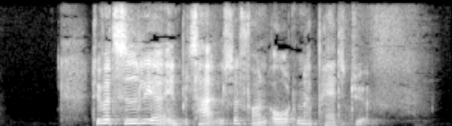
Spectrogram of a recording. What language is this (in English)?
Danish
